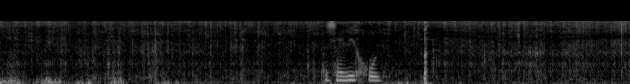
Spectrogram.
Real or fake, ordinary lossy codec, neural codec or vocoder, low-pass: fake; none; codec, 16 kHz, 4 kbps, FunCodec, trained on Chinese and English, 50 frames a second; none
